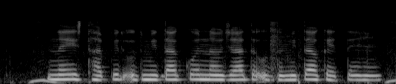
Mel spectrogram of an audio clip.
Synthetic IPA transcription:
nɐist̪ʰaːpɪt̪ʊ̰d̪mɪt̪akonɐʋd͡ʒaːt̪ʊ̰d̪ʱːəmɪt̪akɛɦt̪eɦɛ̃ː

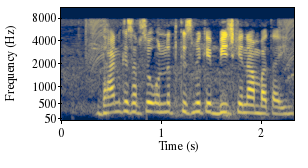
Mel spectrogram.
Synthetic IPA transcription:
d̪ʱjaːnkes̬ɐbseʊnːət̪kɪs̬mẽkebiːt͡ʃkenaːmbɐt̪aːi

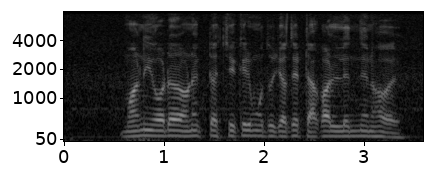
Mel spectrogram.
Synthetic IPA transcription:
maniɔɖaɾɔnekʈat͡ɕekeɾmɔt̪od͡ʑat̪eʈakaɽlend̪enɦɔe

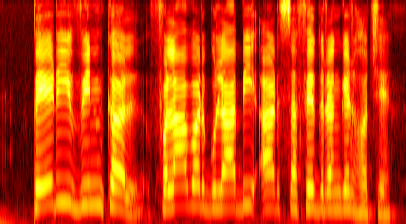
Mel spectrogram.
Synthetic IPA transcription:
peːɽiʋɪnkəlfəlaːʋəɾɡʊlaːbiʔɐɾsɐfeːd̪ɾɐ̃ŋɡeɾɦɔt͡ʃʰeː

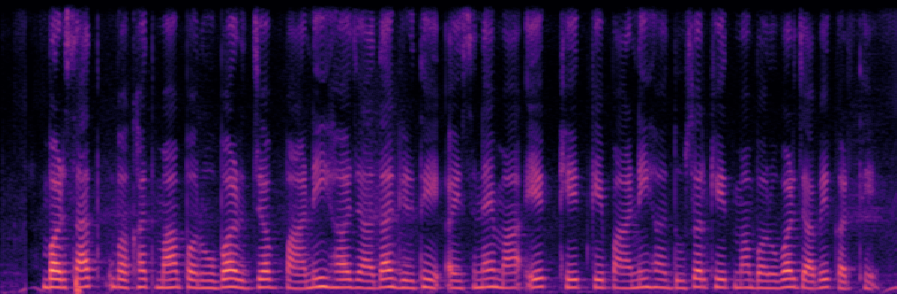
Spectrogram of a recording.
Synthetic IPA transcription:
bəɾsad̪bəkʰət̪mãbəɾobəɾd͡ʒəbpaniɦəd͡ʒad̪aɡɪɾt̪ʰeʔəjsnəjmãʔekʰːet̪kepaniɦəd̪usəɾkʰet̪mãbəɾobəɾd͡ʒabekəɾt̪ʰe

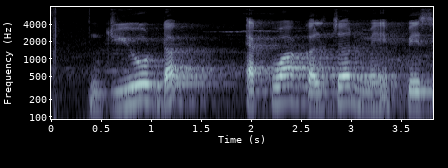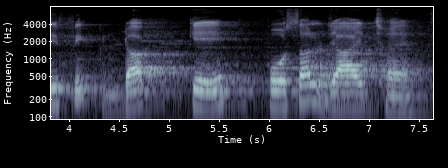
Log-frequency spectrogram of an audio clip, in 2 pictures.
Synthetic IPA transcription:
d͡ʒiːoːɖəkɛːkʋakəlt͡ʃəɾmẽpeːsifɪkɖɐkːepoːsəld͡ʒaːɪdt͡ʃʰɛː

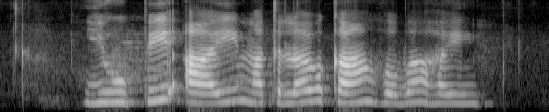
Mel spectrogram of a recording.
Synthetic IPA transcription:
juːpiʔaːimət̪ləbkaɦoːbaɦɐi

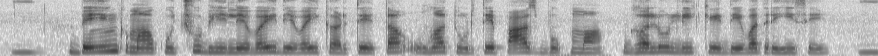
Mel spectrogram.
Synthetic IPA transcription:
bɛ̃ːŋkmãkʊt͡ʃʰubʱileːʋəid̪eːʋəikəɾt̪et̪əʔʊ̰ɦãt̪uːɽt̪epaːsbʊkmãɡʱɐloliːkːed̪eːʋət̪ɾəɦiseː

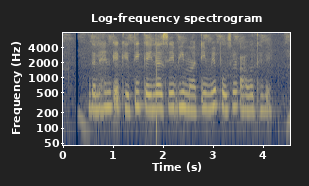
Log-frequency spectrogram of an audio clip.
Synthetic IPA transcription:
d̪əlɦənkekʰeːt̪ikəɪlasebʱimaːʈimẽpoːsəɽaːʋət̪ɦɐʋeː

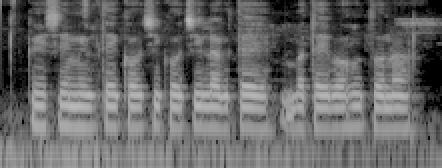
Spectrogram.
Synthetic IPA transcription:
kəjsemilt̪əjkəwt͡ʃikəʊt͡ʃiləɡt̪əbət̪əjbəɦut̪ɦona

